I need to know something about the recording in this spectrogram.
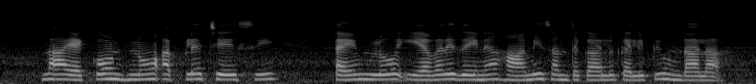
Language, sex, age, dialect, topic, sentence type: Telugu, female, 31-35, Utterandhra, banking, question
